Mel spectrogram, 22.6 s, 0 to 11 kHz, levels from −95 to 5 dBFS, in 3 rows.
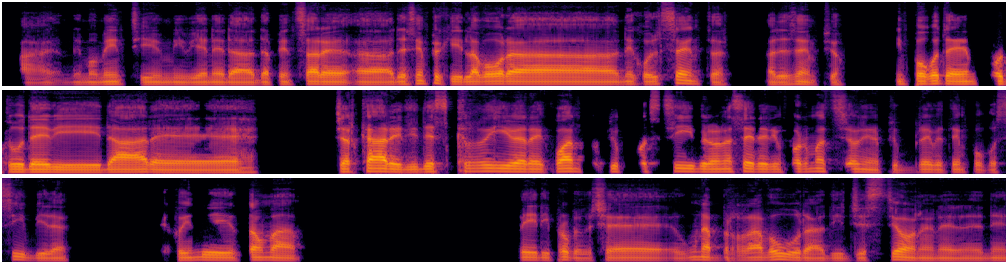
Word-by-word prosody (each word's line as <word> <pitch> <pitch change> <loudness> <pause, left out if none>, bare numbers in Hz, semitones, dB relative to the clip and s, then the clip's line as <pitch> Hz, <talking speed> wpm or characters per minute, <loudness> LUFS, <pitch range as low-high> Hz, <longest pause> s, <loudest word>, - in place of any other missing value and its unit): Ah 70 +1 -10
nei 80 - -13
momenti 85 0 -5
mi 80 0 -7
viene 80 +1 -3
da 80 -1 +1
da - - -2
pensare 90 -2 +1
ad 85 0 -1
esempio 105 +3 -1
chi 95 -1 -2
lavora 90 -2 +3
nei 90 +2 -5
call 90 +2 -2
center, 95 - -1 0.3
ad 80 - -4
esempio. 80 0 -4 0.3
In 90 - -8
poco 100 +2 +5
tempo 95 -1 +2
tu 100 0 +3
devi 90 -2 +3
dare 85 -3 +2 0.6
cercare 105 -1 +6
di 95 - -3
descrivere 105 0 +1
quanto 115 -1 +3
più - - -4
possibile 110 -3 -2
una 105 0 0
serie 105 -1 +2
di 100 - -2
informazioni 105 0 -3
nel 85 -2 -6
più 85 - -11
breve 90 +3 -5
tempo 95 -2 -7
possibile. 85 -7 -7 0.6
E - - -23
quindi 95 +1 -1
insomma 90 -2 -1 1.7
vedi 95 -2 -2
proprio 100 -5 -4
che 80 - -11
c'è 85 -1 -4
una 95 +5 -2
bravura 90 0 -2
di 80 +1 -10
gestione 85 +2 -2
ne 80 0 -6 0.2
ne 85 0 -9
90 Hz, 135 wpm, -24 LUFS, 85-100 Hz, 1.7 s, cercare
